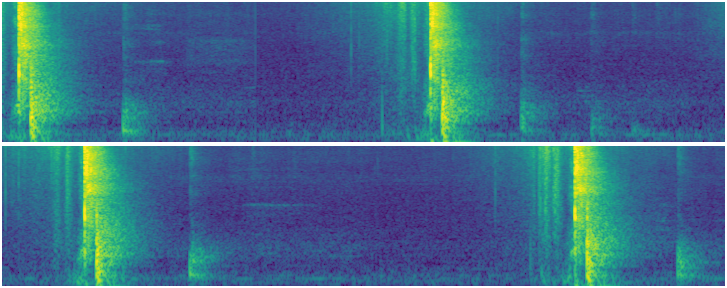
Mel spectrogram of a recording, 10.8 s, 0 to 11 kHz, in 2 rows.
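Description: Four full swings with a Cobra RAD Speed 7 iron, about three seconds apart: each a short swish of the club, a sharp crack of the clubface striking the ball off the hitting mat, and a softer thud under a second later as the ball hits the simulator screen.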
